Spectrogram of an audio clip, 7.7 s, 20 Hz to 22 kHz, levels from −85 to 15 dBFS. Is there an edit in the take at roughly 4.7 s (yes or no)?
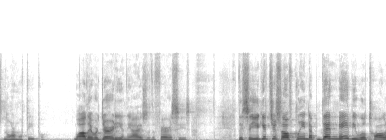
yes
